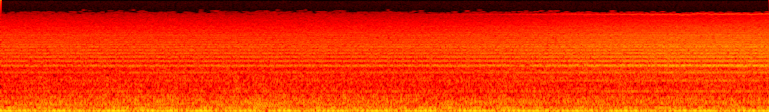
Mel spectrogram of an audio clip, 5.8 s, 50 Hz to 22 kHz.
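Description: Cessna 310Q's twin engines idling steadily, a low even throb with no change in speed.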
